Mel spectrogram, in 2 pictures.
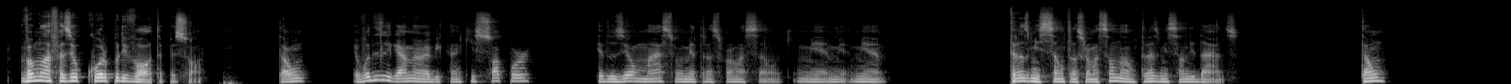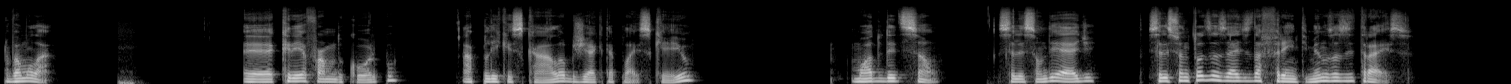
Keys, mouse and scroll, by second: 0.4-0.7 scroll up 1, 0.7-3.9 middle drag, 13.5-17.6 middle drag, 17.8-20.6 middle drag, 20.6-22.6 drag, 22.6 middle click, 23.0 Tab, 23.8 click, 24.9 click, 26.0-27.0 middle drag, 27.0 shift+click, 27.4 shift+click, 28.2 shift+click, 28.5 middle click, 29.1 shift+click, 29.4 middle click, 30.1 shift+click.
